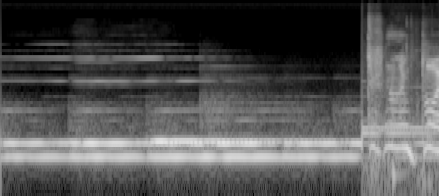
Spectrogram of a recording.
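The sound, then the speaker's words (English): A steady, low humming musical tone holds for several seconds, then a loud gong is struck, bursting into a bright, shimmering crash that rings out over the fading music. “The music. Then a gong.”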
